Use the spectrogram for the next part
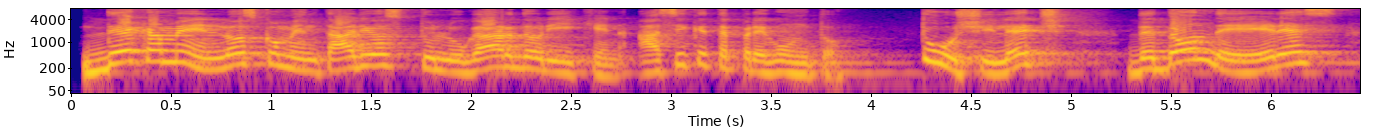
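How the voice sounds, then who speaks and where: A man teaching a language lesson, speaking slowly and carefully when he pronounces each example. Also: high-pitched, very animated. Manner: slow, careful pronunciation of examples. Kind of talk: scripted lesson.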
